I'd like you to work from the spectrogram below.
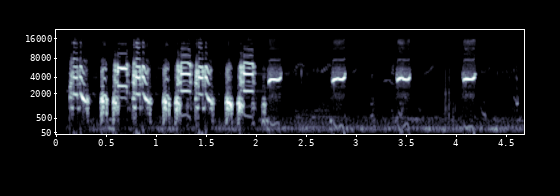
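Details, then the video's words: Partridge calling: a rapid burst of harsh, grating squawks over about two seconds, then three separate clear, high, slightly rising notes spaced roughly every half second. "Partridge New Jore Ki Calls"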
